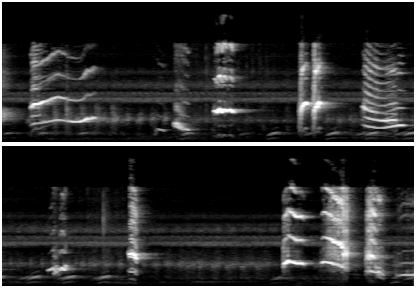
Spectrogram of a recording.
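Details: Oriental magpie-robin in konslet song: varied loud phrases of sliding whistles, rapid descending trills and harsh high bursts, separated by short pauses. Soft, evenly repeated lower chirps and a thin steady hum are in the background.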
